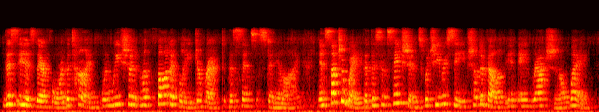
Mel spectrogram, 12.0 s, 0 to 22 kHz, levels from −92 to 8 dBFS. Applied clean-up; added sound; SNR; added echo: neural separator model SepFormer DNS4.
